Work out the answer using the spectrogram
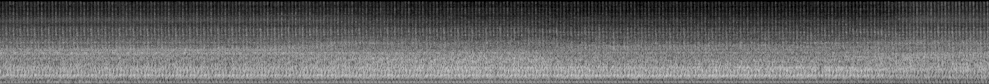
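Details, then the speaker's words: Jeep Compass diesel with 30,000 km, heard at low idle near the front of the engine: an even, rapid light tick-clatter with no misses or heavy knocks; normal diesel idle clatter. "E é normal ficar esse barulhinho de tchoc. O diesel tem pouca rotação no painel, o motor trabalha em baixa rotação, isso é normal."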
